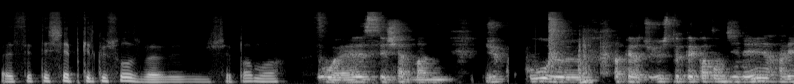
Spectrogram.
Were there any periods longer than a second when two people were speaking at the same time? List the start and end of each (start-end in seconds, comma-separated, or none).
none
